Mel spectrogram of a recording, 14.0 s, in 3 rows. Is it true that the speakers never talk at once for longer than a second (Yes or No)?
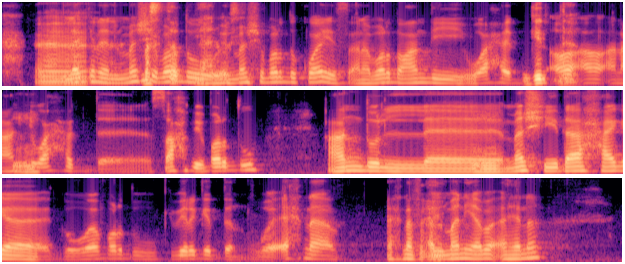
No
